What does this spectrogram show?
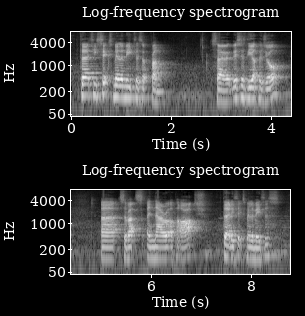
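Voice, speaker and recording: Audible room echo surrounds a man speaking at a medium pitch and moderate pace. His intonation is fairly even, with long, frequent pauses. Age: 30s. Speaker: vlogger documenting health journey. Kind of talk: personal vlog. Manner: hesitant, many fillers and repetitions.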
